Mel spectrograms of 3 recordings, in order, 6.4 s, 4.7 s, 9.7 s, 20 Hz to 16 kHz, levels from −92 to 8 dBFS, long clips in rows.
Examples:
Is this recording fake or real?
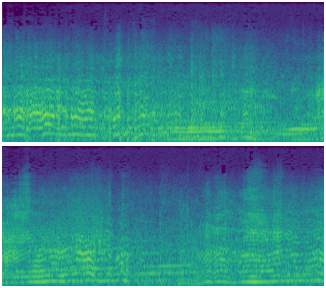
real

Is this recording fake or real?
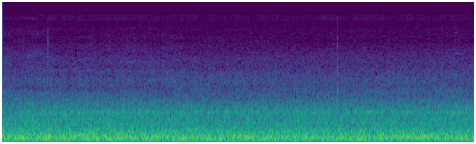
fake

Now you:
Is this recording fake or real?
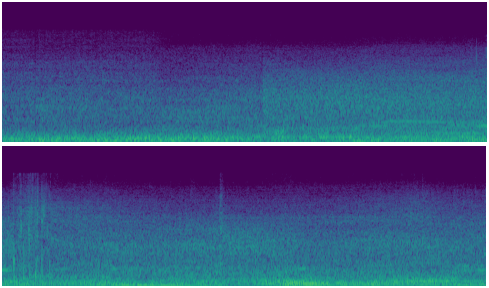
fake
